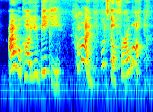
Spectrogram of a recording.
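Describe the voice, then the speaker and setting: A woman adopts a put-on character voice, high in pitch and at a moderate pace. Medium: read story. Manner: friendly, chatty.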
